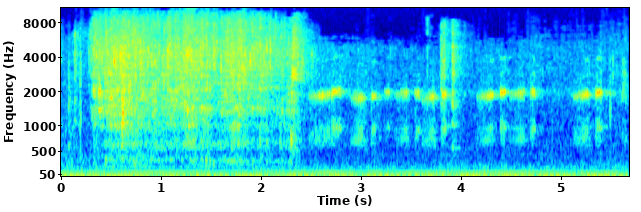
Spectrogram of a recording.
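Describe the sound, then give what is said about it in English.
A heavy gush of about a gallon of swamp water being poured fills the first couple of seconds, then a chorus of frogs croaks in quick, repeated chirps over a steady low hum, clear. “Instead of nightingales' tongues, I'll pour in some magic Transylvanian swamp water, about a gallon's worth.”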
